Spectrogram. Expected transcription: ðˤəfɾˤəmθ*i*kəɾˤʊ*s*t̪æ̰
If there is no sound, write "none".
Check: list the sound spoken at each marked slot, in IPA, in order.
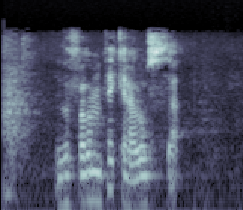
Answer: æ, s

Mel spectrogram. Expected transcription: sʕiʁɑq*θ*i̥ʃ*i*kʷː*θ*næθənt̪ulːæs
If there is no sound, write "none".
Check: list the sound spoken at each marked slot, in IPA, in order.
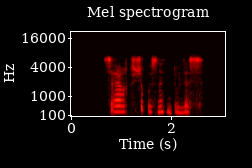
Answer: ʃ, æ, s

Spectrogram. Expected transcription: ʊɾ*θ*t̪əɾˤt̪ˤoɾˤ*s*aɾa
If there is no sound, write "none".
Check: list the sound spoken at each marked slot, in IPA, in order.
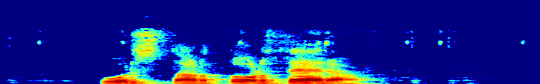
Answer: s, θ

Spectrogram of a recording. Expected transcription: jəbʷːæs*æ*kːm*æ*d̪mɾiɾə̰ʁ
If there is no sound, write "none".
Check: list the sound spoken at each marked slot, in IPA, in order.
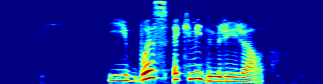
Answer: æ, i

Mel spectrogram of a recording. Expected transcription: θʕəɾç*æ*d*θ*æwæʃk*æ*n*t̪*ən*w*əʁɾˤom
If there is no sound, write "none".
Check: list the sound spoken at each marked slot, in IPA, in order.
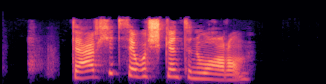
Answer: i, θ, æ, t̪, w

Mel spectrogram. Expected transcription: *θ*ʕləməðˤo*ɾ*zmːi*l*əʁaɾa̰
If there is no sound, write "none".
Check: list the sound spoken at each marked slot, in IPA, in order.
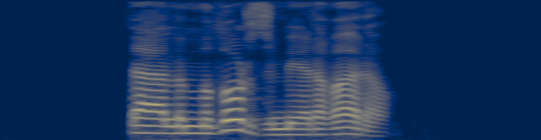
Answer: θ, ɾ, ɾ

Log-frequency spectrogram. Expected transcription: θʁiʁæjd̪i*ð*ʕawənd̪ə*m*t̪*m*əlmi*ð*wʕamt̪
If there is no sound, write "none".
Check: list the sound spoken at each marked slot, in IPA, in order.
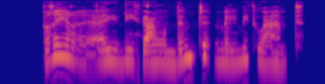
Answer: θ, m, m, θ

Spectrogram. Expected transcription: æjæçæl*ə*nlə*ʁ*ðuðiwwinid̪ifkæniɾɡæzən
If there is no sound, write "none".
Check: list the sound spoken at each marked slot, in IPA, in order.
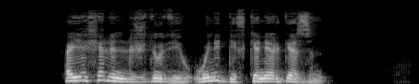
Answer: ə, ʒ

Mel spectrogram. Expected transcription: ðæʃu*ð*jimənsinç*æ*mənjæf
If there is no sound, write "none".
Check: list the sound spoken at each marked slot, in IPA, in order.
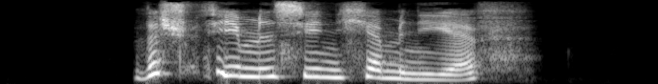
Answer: θ, æ

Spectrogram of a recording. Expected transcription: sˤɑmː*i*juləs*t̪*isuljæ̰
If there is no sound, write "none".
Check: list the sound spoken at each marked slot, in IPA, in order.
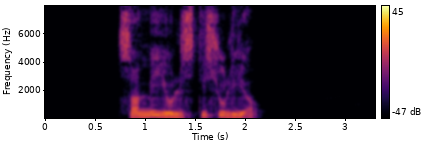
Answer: i, t̪

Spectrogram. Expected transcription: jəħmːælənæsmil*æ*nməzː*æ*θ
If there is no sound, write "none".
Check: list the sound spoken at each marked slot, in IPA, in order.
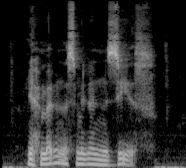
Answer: æ, i

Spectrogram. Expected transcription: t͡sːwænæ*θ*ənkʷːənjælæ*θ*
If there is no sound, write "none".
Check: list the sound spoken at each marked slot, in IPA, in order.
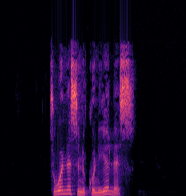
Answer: s, s

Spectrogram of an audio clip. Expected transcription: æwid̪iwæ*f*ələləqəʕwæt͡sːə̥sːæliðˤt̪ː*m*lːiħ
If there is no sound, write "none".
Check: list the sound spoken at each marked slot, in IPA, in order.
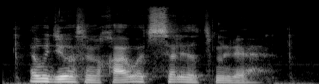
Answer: θ, m

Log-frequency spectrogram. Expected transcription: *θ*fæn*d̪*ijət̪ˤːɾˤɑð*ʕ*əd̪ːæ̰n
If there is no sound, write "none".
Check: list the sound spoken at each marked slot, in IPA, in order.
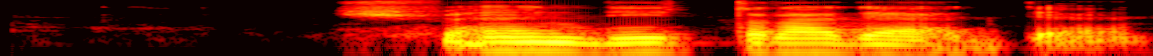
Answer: ʃ, d̪, ʕ

